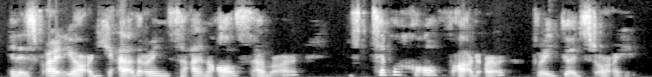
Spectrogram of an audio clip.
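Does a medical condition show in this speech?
Yes: spasmodic dysphonia; vocal disorder audible in recording.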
